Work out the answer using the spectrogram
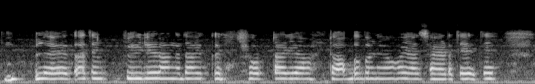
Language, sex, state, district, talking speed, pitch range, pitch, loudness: Punjabi, male, Punjab, Fazilka, 155 wpm, 255-265 Hz, 260 Hz, -12 LUFS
